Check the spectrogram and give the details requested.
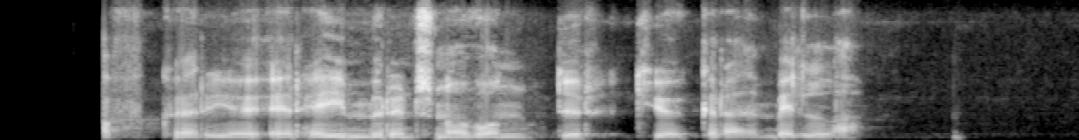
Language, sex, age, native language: Icelandic, male, 20-29, Icelandic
